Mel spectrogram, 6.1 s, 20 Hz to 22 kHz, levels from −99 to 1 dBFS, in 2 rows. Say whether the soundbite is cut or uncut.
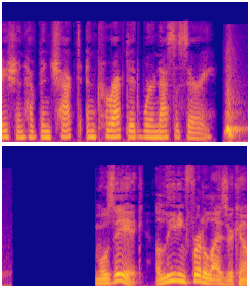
uncut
